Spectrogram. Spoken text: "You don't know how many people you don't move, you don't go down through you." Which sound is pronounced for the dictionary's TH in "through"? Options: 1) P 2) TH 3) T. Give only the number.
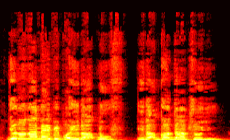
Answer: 3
